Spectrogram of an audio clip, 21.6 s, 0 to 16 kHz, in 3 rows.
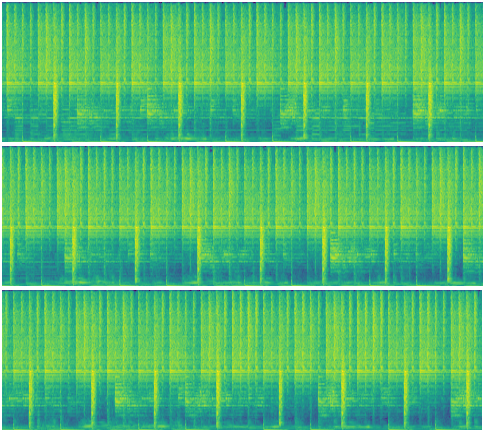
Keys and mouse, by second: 1.1-5.0 drag, 5.4-7.3 drag, 11.3 middle drag, 14.2-17.3 drag, 17.3 drag.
